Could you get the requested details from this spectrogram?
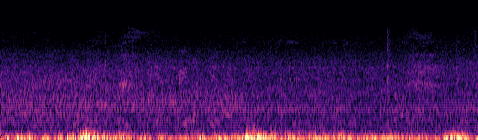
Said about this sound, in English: Got a nice industrial fan, and so if you hear the wind, that's me. That's the fan that is on me.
